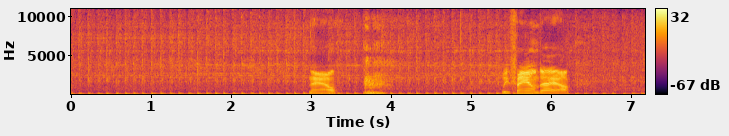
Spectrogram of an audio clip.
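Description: ATV engine idling unchoked, a loud, close, steady rhythmic putter that runs throughout, with someone talking briefly over it twice.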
